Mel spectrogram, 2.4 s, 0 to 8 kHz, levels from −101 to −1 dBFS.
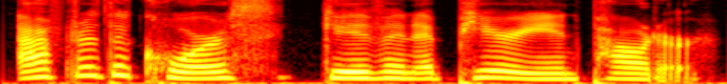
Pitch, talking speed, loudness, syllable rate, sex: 230 Hz, 175 wpm, -17 LUFS, 5.4 syllables/s, female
